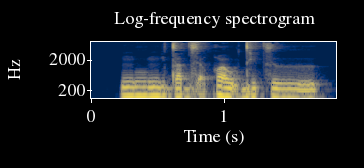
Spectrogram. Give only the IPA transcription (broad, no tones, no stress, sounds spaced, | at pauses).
ŋ uː ŋ i d a d͡z ḛ qʷ a w ṵ d i t͡s ɯː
